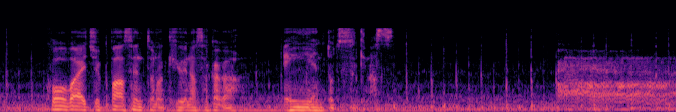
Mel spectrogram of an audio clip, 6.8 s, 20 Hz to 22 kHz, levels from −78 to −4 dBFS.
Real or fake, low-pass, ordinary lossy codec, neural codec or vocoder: fake; none; none; codec, 16 kHz, 16 kbps, FunCodec, trained on LibriTTS, 50 frames a second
